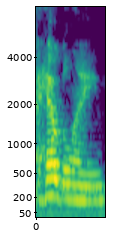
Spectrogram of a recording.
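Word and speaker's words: Helgelien: Andrew Helgelian? – I've been pronouncing it Helgelian, because, again, in my head, that's where it makes sense. L-I-E-N is like a lean. So, Helgelian.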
